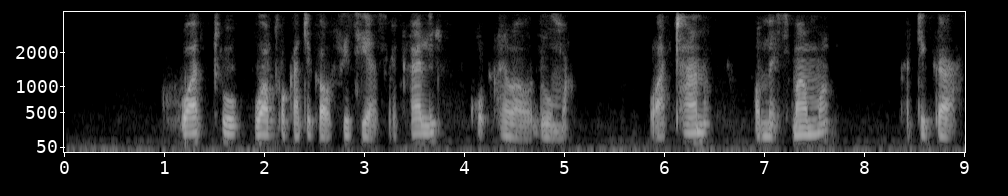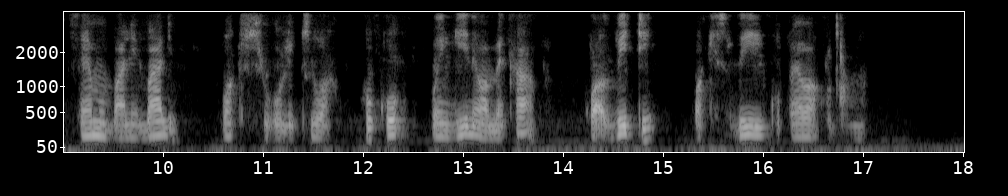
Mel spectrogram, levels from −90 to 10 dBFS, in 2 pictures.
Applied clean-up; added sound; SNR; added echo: neural mask model Resemble Enhance denoiser.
